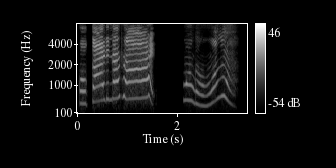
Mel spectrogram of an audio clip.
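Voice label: HELLO Japanese, Voice; GF Alarm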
